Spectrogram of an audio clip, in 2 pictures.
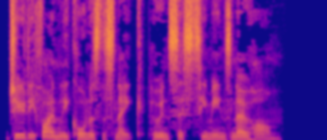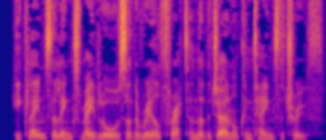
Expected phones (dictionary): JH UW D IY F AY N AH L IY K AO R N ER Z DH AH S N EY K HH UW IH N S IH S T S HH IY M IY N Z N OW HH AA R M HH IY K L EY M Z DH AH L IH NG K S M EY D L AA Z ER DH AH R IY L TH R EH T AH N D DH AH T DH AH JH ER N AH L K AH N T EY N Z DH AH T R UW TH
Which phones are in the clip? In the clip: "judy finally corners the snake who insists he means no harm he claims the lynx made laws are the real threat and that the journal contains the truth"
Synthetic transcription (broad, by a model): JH UW D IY F AY N AH L IY K AO N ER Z DH AH S N EY K HH UW IH N S IH S T S HH IY M IY N Z N OW HH AA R M HH IY K L EY M Z DH AH L IH NG K S M EY D L AA Z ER DH AH R IY L TH R EH T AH N DH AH T DH AH JH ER N AH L K AH N T EY N Z DH AH T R UW TH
